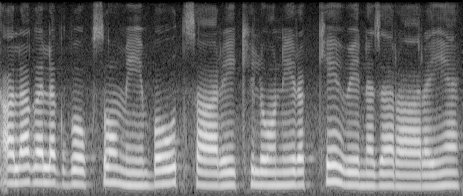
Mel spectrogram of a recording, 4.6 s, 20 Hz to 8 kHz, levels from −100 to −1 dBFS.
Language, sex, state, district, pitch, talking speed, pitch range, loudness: Hindi, male, Uttar Pradesh, Shamli, 195 Hz, 170 wpm, 190-220 Hz, -16 LUFS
